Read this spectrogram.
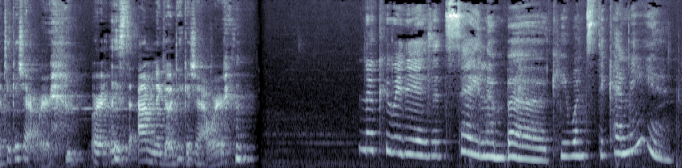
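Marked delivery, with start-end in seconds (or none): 4.5-8.4 high, slow, sing-song voice for the cat. Real, not acted. Greeting her cat Salem at the door, sweet baby talk.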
